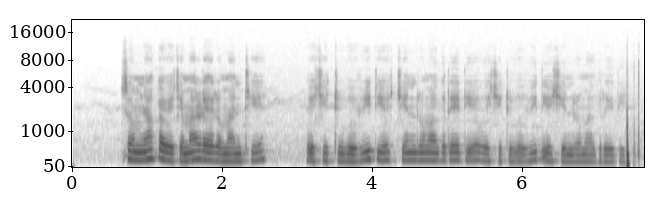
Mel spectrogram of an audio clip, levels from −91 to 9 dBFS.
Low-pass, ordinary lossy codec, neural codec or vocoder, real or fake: 19.8 kHz; none; none; real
